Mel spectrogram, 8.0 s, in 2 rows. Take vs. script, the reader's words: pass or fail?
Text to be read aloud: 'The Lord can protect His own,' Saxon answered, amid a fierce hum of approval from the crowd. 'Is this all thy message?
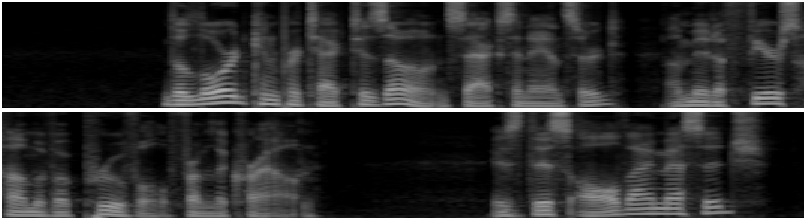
fail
